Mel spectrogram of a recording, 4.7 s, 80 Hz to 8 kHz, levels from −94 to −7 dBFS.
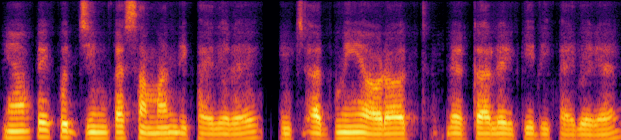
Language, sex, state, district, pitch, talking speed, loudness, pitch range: Hindi, male, Maharashtra, Mumbai Suburban, 115 Hz, 245 wpm, -17 LUFS, 110-125 Hz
